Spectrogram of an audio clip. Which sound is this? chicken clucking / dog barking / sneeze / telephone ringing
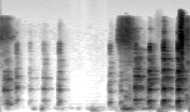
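chicken clucking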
